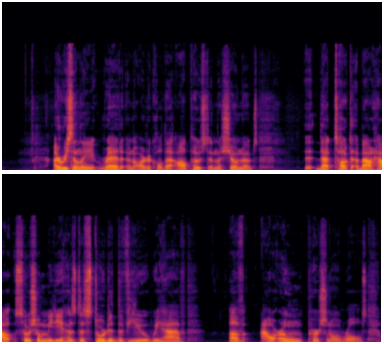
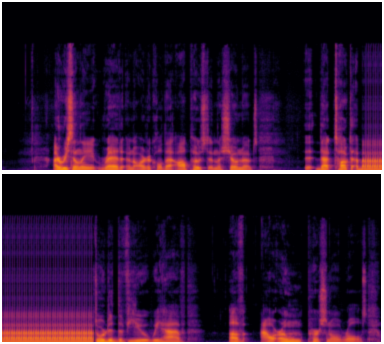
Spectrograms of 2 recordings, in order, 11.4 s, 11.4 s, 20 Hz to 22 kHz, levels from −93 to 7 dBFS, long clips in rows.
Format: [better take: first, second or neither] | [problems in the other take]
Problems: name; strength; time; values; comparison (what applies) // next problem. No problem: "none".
first | audio freezing; at 5.5 s for 1.5 s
